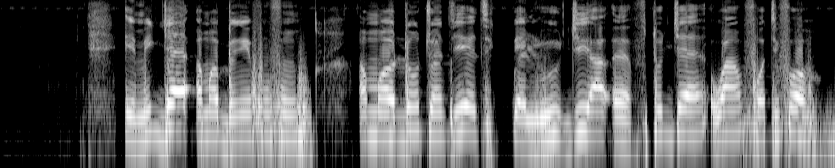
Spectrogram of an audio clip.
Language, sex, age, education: Yoruba, male, 15-29, tertiary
